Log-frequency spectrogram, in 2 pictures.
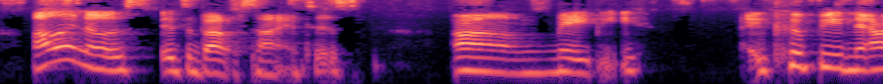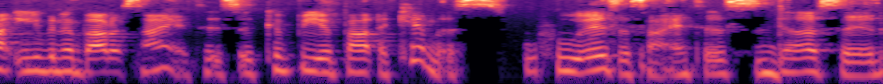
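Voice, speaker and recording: The voice is somewhat breathy, with ordinary pitch variation. It moves at a moderate pace against a quiet background. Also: woman, medium pitch for a woman. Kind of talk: casual chat.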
